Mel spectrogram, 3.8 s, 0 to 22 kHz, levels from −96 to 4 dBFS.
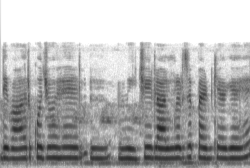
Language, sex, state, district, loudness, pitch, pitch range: Hindi, female, Bihar, Vaishali, -17 LUFS, 245 Hz, 235-250 Hz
